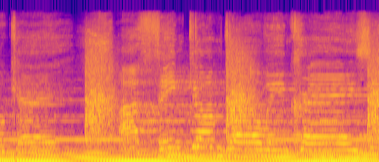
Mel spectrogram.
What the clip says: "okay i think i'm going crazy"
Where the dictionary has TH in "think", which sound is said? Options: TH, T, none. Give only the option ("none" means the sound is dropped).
TH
